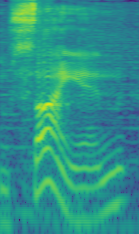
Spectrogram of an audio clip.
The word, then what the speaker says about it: Saiyan: When translating Saiyajin to Saiyan, the pronunciation is meant to remain the same.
